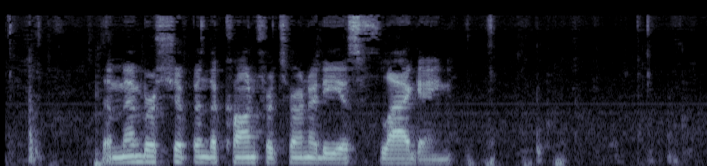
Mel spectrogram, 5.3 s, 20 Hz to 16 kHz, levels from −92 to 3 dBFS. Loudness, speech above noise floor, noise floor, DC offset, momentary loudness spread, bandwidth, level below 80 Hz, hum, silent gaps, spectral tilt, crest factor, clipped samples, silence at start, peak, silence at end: -28 LUFS; 37 dB; -65 dBFS; under 0.1%; 22 LU; 11.5 kHz; -56 dBFS; none; none; -4 dB/octave; 20 dB; under 0.1%; 0.05 s; -12 dBFS; 0.25 s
